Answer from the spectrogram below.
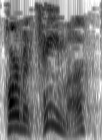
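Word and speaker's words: hamartema: Harmatema, it's H-A-M-A-R-T-E-M-A, harmatema.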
